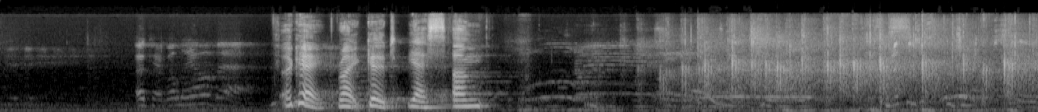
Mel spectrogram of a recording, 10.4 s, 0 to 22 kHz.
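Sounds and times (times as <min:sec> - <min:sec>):
speech: 0:01.4 - 0:05.0
audience clapping: 0:06.5 - 0:10.3.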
